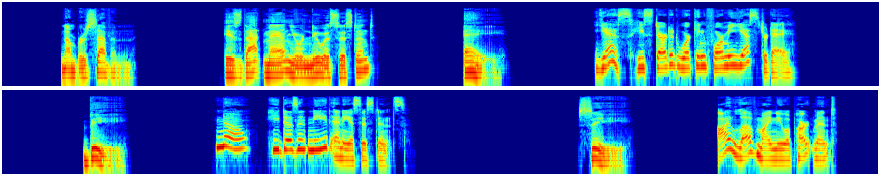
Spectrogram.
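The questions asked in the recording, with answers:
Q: Is that man your new assistant?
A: A: Yes, he started working for me yesterday.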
